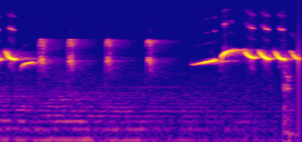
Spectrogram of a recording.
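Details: White-rumped shama song used to draw replies from other birds: a whistle and four evenly spaced short chirps, a pause, then a rising whistle breaking into quick warbled notes.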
